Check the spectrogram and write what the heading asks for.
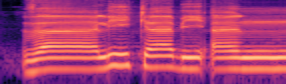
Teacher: Huruf na kita tahan dan kita tekan serta kita dengungkan dua sampai 3 harakat. Karena di atas huruf na terdapat tanda tasdid yang ini ya.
